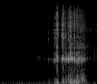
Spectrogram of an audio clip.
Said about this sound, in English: They are basically scampi fries, but they're fancier and they're nicer and they're far more lemony. But I'm gonna just do the crunch first.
